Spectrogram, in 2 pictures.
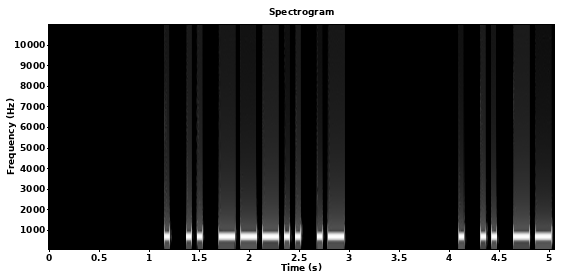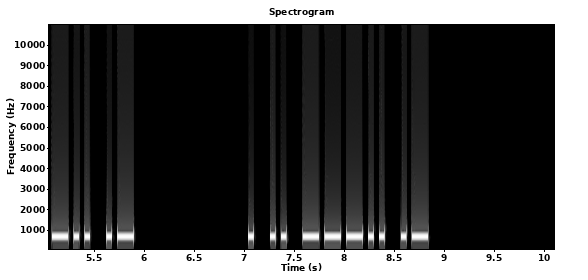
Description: Morse code, heard as a keyed tone, about 22 wpm, 700 Hz. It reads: EI8A EI8A EI8A
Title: DXCC-100 Call Signs - 4 Characters - Repeated 3x - 22wpm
